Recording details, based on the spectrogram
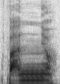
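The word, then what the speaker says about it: bagno: 반뇨, 반뇨 합니다. 자, 여기 G가 있으나 무시하고요. 그냥 N의 발음만 해줍니다.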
